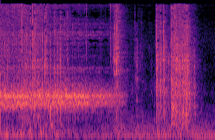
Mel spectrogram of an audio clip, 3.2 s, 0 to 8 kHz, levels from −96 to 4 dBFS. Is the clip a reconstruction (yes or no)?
no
